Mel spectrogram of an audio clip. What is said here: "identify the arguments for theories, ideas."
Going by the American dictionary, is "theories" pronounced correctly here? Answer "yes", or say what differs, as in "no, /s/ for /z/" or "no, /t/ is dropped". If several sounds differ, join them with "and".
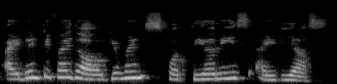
no, /t/ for /θ/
